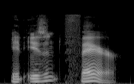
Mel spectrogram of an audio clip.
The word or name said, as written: it isn't fair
